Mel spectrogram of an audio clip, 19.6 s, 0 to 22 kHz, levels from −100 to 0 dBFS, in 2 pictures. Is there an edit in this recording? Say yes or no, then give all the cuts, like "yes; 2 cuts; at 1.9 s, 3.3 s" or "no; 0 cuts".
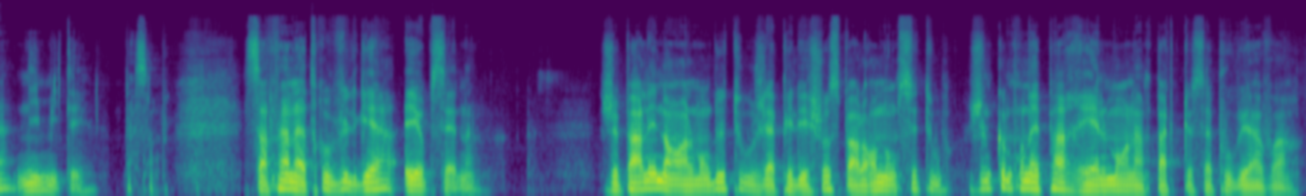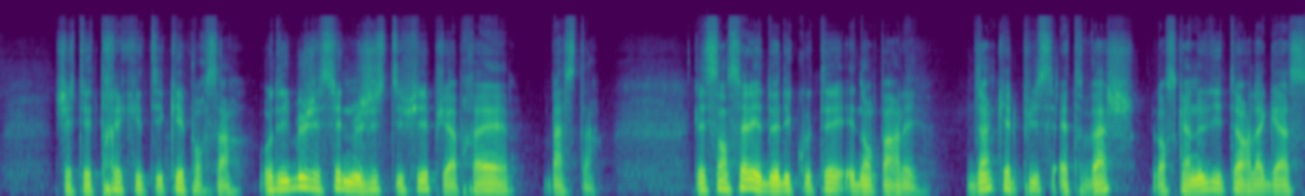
no; 0 cuts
